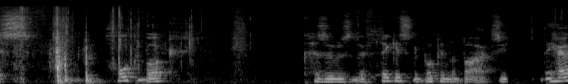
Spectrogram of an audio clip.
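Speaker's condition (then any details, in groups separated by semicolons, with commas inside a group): No condition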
